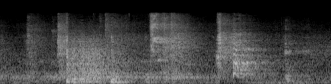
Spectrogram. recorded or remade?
recorded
